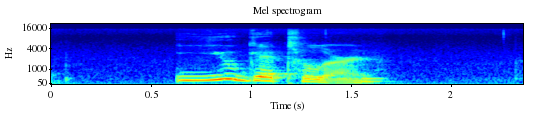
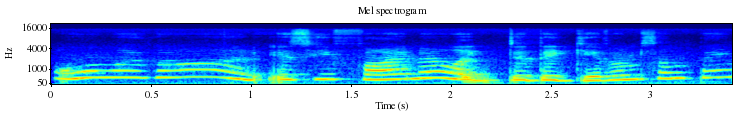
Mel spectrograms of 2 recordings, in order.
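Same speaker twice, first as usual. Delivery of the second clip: worried surprise; 9 semitones higher than usual. Retold or imitated.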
